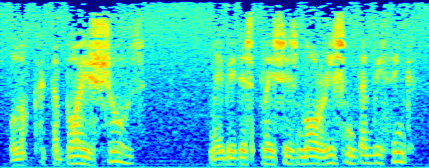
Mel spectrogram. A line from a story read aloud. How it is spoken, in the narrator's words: Collier whispered to Sable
